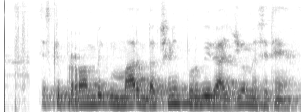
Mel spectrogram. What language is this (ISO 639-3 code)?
hin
